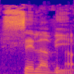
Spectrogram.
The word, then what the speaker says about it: C'est la vie: C'est la vie. Oh, maybe it's just C'est la vie. C'est la vie. By who? Robbie Neville. C'est la vie.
